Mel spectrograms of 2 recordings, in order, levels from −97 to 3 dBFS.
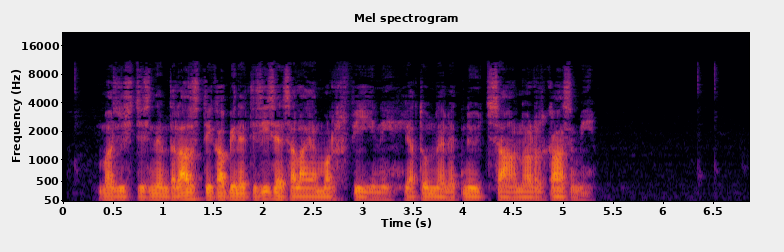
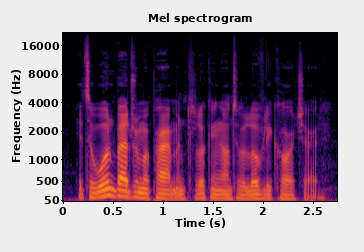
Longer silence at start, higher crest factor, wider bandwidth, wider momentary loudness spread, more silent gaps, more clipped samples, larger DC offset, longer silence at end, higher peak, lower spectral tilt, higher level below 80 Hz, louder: first, 0.35 s vs 0.15 s; about the same, 22 dB vs 20 dB; second, 10.5 kHz vs 18.5 kHz; about the same, 9 LU vs 10 LU; neither; neither; neither; first, 1.6 s vs 0.1 s; first, -6 dBFS vs -10 dBFS; about the same, -6.5 dB/octave vs -6.5 dB/octave; first, -46 dBFS vs -52 dBFS; about the same, -28 LUFS vs -30 LUFS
